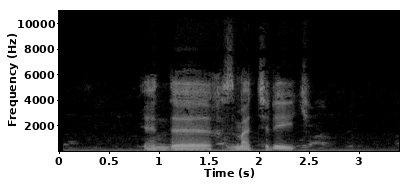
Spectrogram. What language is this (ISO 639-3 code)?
uzb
